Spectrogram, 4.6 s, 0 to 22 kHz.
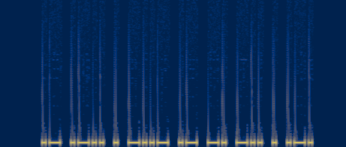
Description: Morse code, heard as a keyed tone, about 25 wpm, 700 Hz. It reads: ALEXANDER
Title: USA Common Names - 25wpm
